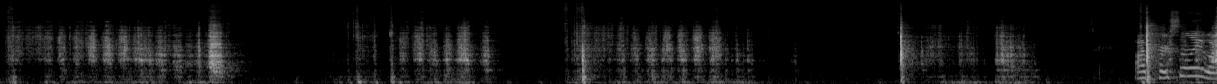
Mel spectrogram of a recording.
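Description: A knife cuts salad strips into smaller pieces on a board for a Southwest salad, with close, scraping chops in several short bursts separated by pauses.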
